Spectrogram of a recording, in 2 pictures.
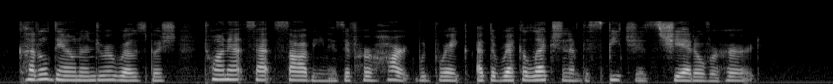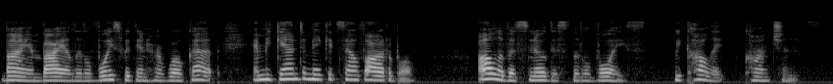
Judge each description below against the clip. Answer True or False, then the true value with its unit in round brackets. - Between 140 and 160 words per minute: False (180 wpm)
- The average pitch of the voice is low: False (190 Hz)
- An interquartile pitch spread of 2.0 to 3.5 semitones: True (2.9 semitones)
